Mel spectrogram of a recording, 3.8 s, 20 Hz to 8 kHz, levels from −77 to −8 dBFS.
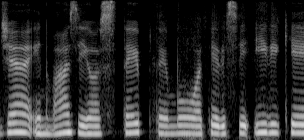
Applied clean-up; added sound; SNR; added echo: neural mask model RNNoise.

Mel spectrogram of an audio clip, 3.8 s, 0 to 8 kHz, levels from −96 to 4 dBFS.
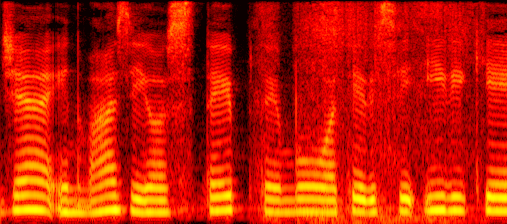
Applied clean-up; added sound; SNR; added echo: none; Tearing; 18 dB; none.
